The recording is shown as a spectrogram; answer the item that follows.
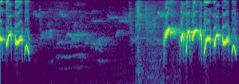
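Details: Red-whiskered bulbul morning training song: a short whistled phrase, then a quiet pause with faint chirps, then a longer run of bright, bouncing whistled notes.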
